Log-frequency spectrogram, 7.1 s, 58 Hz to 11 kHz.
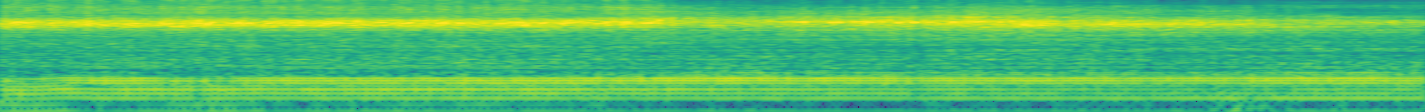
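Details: Ariens ST724 snow blower throwing snow, started first pull cold; main jet slightly richened for cold. Steady, even single-cylinder drone holding speed under load, no surging or hunting; normal running under load.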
